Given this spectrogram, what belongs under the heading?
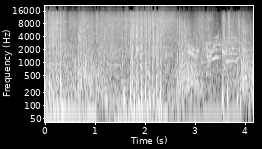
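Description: Sniper and other gunfire in the heist shooter Payday comes as a rapid scatter of fairly faint, distant shots, with talk mixed in among the crackling volleys.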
